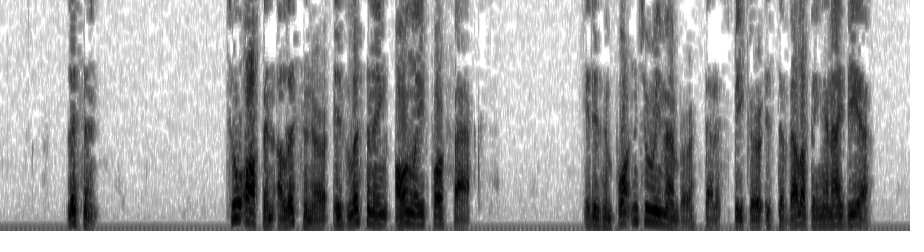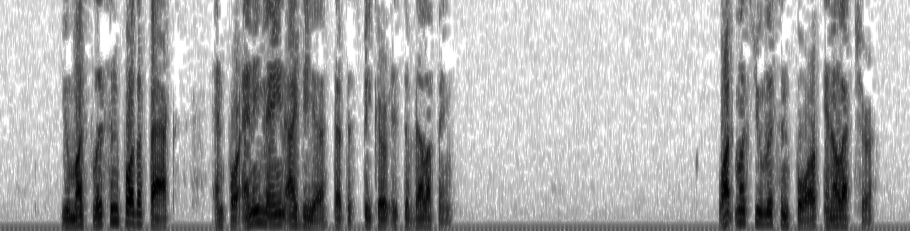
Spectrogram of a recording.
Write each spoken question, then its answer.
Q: What must you listen for in a lecture?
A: For facts and main ideas.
